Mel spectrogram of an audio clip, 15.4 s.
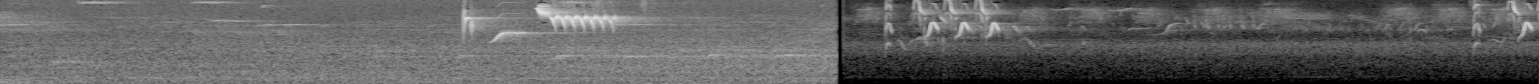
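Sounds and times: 
towhee calling: 0:00.0 - 0:08.4.

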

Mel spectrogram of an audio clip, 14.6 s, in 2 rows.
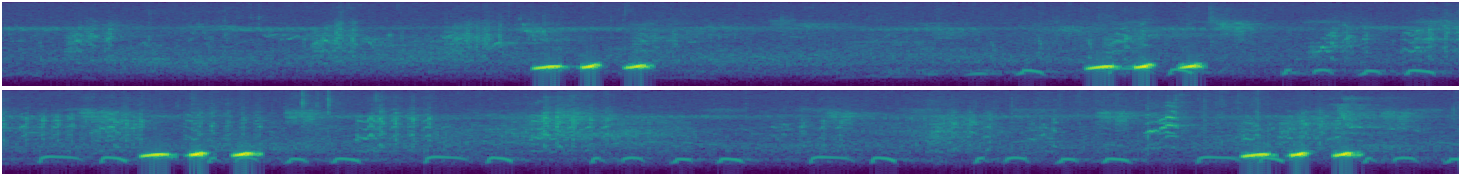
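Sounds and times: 
hoopoe calling: 0:02.6 - 0:03.3, 0:04.8 - 0:14.5.

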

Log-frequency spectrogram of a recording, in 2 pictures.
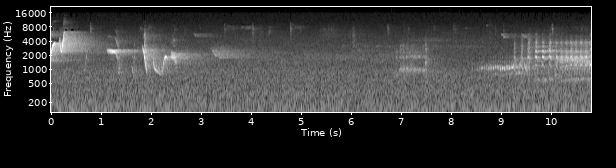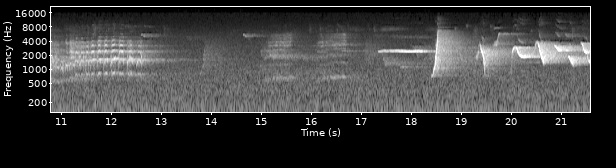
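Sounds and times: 
superb lyrebird calling: 0:06.9 - 0:07.6, 0:08.6 - 0:13.2, 0:15.0 - 0:21.5.

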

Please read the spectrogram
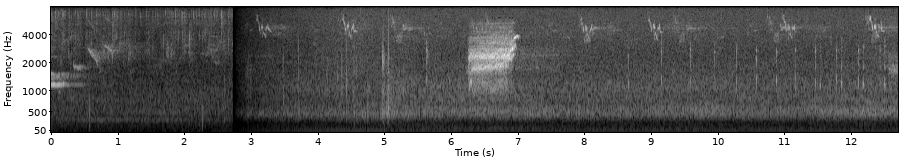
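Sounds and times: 
partridge whistling: 0:04.5 - 0:12.5
faint bird chattering: 0:05.1 - 0:12.6.

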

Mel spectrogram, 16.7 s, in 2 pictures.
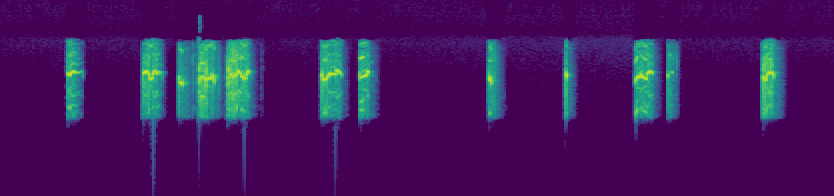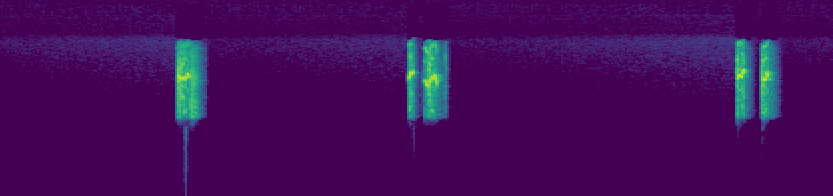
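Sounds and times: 
mouse sound: 0:00.7 - 0:03.8, 0:04.9 - 0:06.8, 0:07.6 - 0:07.9, 0:10.1 - 0:10.4, 0:12.4 - 0:12.9, 0:15.7 - 0:16.2.

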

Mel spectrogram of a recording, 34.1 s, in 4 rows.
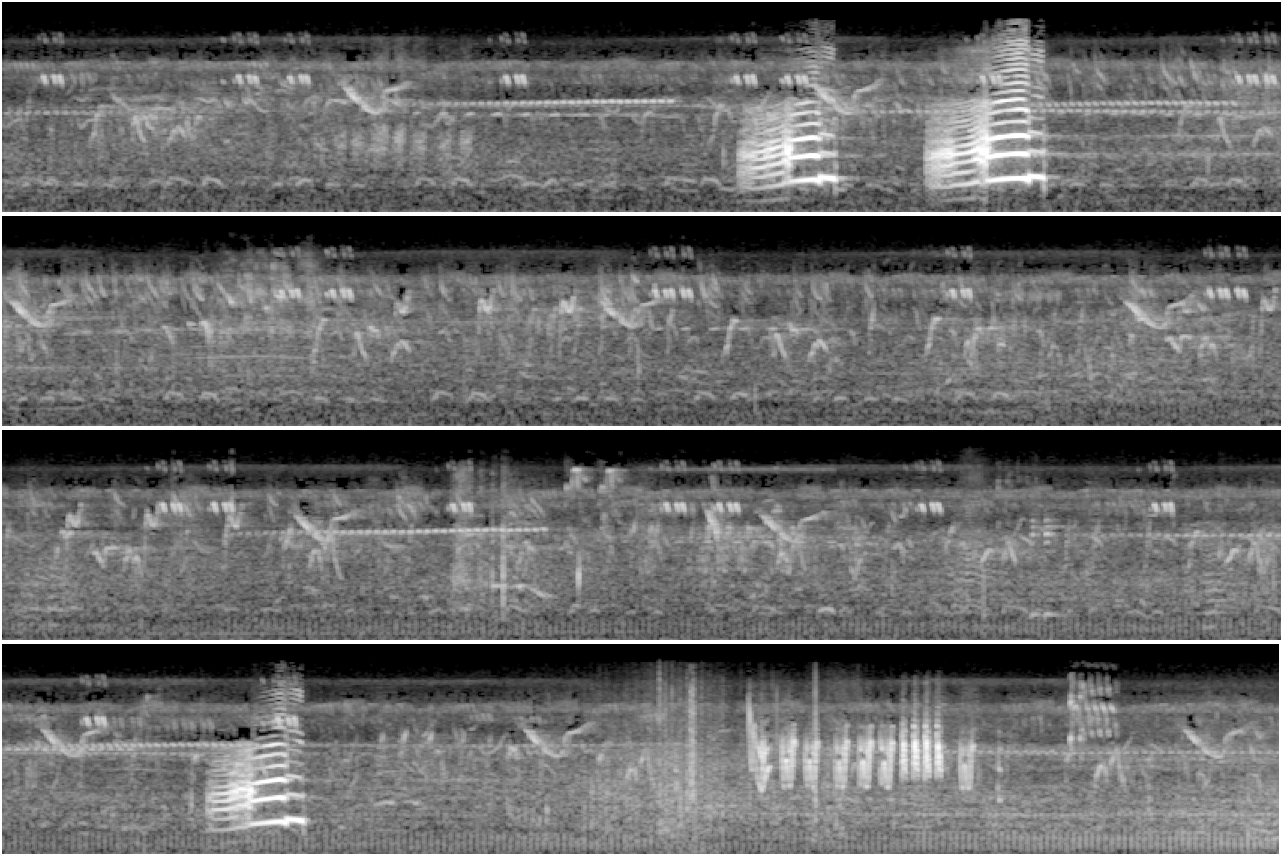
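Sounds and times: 
Grey Crowned Crane calling: 0:04.8 - 0:08.3, 0:26.2 - 0:34.0.

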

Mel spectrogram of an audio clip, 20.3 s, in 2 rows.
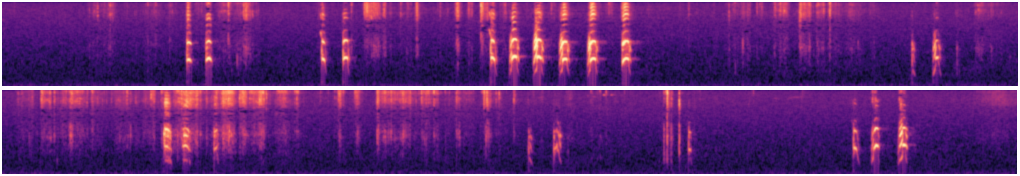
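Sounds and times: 
bird calling: 0:01.8 - 0:02.4, 0:03.2 - 0:03.6, 0:04.8 - 0:06.4, 0:09.1 - 0:09.5, 0:11.7 - 0:12.5, 0:15.4 - 0:16.2, 0:18.6 - 0:19.3.

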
